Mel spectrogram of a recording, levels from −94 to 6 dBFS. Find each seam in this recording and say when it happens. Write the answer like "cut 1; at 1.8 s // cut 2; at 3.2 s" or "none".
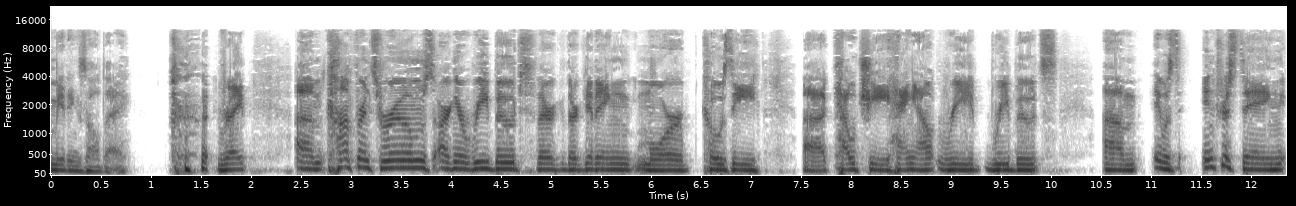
cut 1; at 2.7 s // cut 2; at 4.0 s // cut 3; at 5.8 s // cut 4; at 8.8 s // cut 5; at 10.9 s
